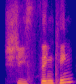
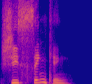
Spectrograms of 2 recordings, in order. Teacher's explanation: Think tip of the tongue on the teeth. Slightly further back in the mouth and up towards the top. It's a different position, but if you move that, that's an example of a minimal pair with consonant sounds.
